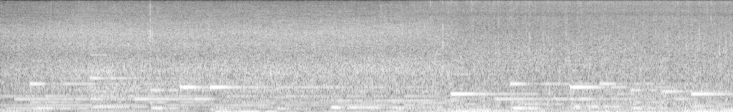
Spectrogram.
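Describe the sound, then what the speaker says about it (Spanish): Water plunging from a cliff into a curtain-like waterfall on a hiking trail near Orcera in Jaén, Spain, a steady broadband rushing roar that holds close and constant throughout with no voices. "el agua se precipita literalmente al vacío formando una bonita y húmeda cortina"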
